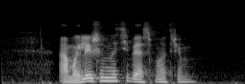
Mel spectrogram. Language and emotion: Russian, positive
